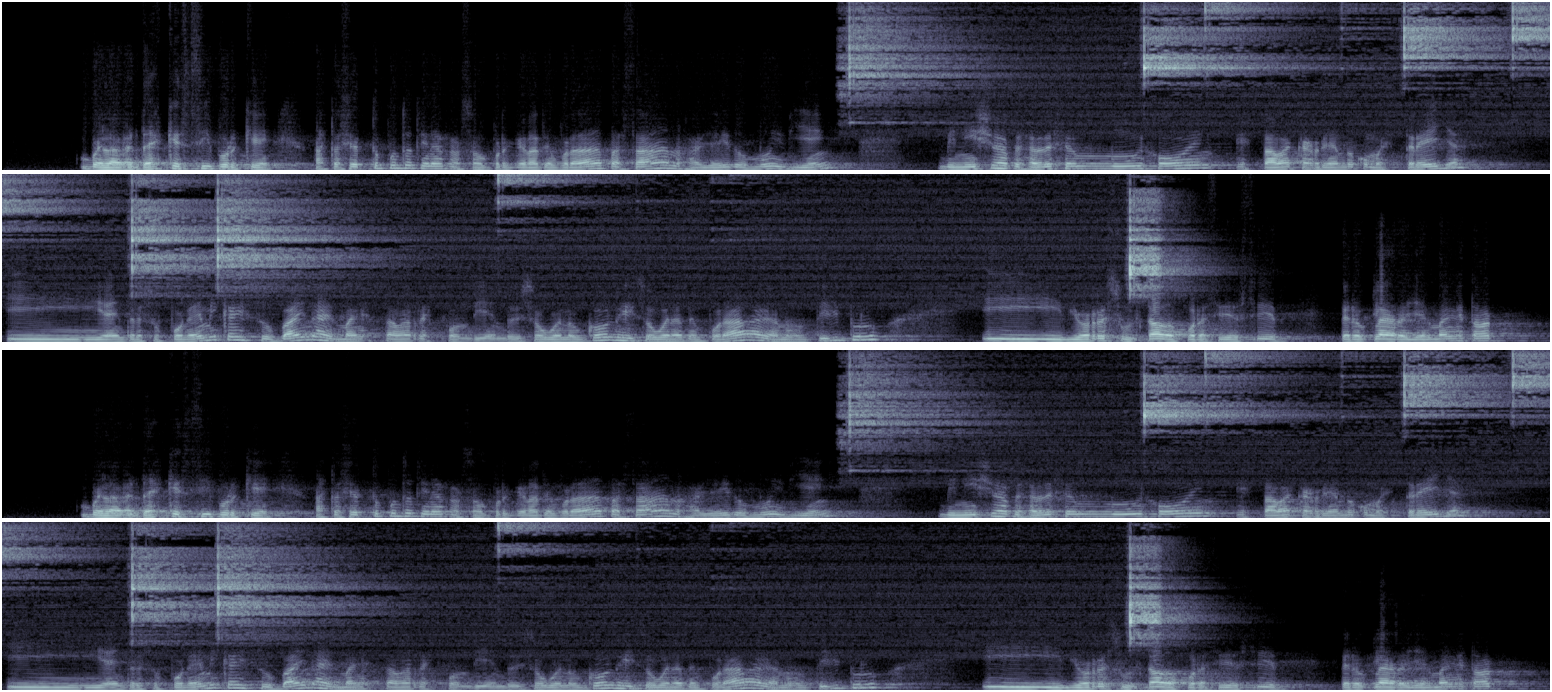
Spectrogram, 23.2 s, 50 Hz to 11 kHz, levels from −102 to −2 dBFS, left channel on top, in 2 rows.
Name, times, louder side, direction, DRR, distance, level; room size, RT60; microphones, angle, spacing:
voice 1, 0.6-2.0 2.3-6.2 7.0-11.0 11.6-18.2 19.0-21.2 21.7-22.8, left 2 dB, 80° left, 8 dB, 1.5 m, -35 dB
sound 1, 6.3-7.3 8.5-9.8 10.0-12.2 12.5-14.3 15.3-16.1 16.4-17.2 20.0-20.3, left 2 dB, 10° left, 2.4 m, -35 dB
26.0 x 25.5 x 6.2 m, 1.3 s
head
